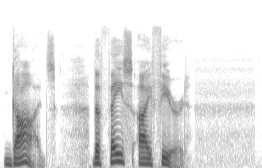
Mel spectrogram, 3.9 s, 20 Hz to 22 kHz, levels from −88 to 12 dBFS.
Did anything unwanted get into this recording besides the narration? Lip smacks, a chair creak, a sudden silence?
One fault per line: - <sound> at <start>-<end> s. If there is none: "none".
none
